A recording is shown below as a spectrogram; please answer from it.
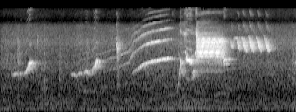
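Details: In spring, a Peninsular mockingbird sings two short rising whistles, a longer upswept whistle, then a harsh rasping burst followed by a quick pulsed trill.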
